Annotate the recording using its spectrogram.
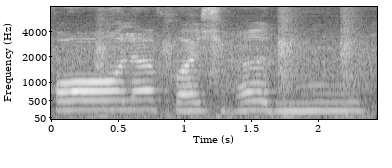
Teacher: قاف موٹا پڑھا جاتا ہے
